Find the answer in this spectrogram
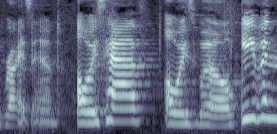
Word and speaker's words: Rhysand: Like, for example, in ACOTAR, you guys say Rhysand. I call Rhysand Rysand.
